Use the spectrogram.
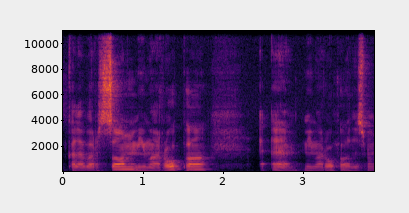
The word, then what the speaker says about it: Calabarzon: So if you're talking of Calabarzon, you have the first syllable of Cal, or not Cal, Ka, so Ca, so it's written Calabarzon like this.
